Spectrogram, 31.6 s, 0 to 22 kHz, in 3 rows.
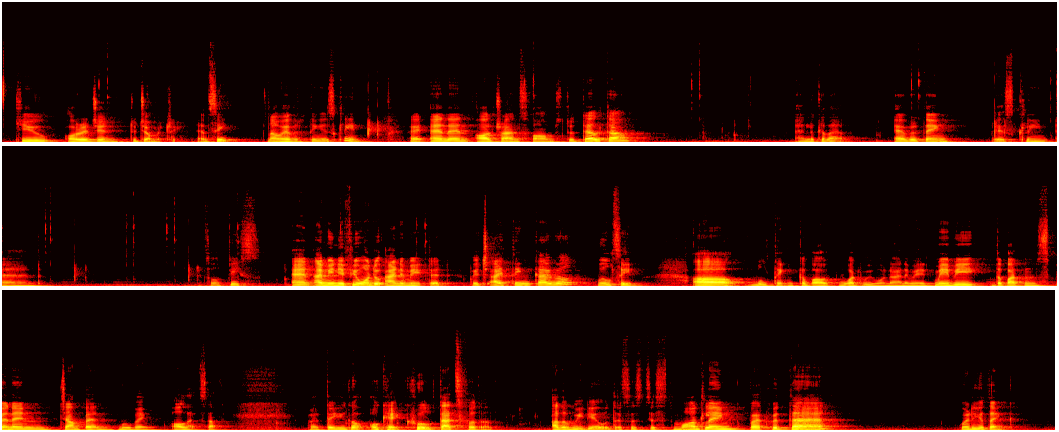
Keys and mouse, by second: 3.7 q, 7.3-8.7 middle drag, 9.2 click, 9.9 g, 11.2 g, 12.2 click, 12.4 g, 13.4 middle click, 14.8 g, 15.2-15.8 middle drag, 23.8 middle click, 24.5 shift+middle click, 25.0 middle click, 29.2-31.6 middle drag.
